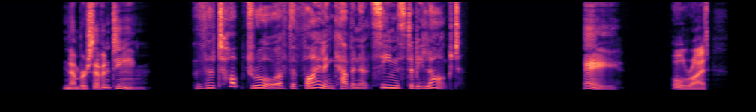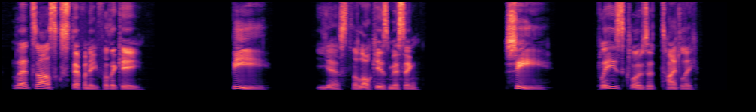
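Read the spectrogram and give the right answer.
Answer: A: All right. Let's ask Stephanie for the key.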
